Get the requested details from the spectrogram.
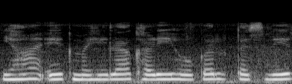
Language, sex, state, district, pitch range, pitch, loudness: Hindi, female, Madhya Pradesh, Dhar, 225-240 Hz, 235 Hz, -12 LUFS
